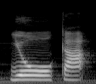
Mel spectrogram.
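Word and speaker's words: 八日: ที่ 8 นะ คะ วัน ที่ 4 เนี่ย จะ เป็น ซึ เล็ก เรา ออก เสียง เป็น เสียง กัก นะ คะ ส่วน วัน ที่ 8 เนี่ย โย กะ มี อุ ขึ้น มา นะ โย อ่าน เป็น เสียง ยาว ทัน ที นะ คะ ลอง ไป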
